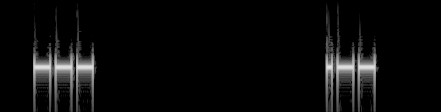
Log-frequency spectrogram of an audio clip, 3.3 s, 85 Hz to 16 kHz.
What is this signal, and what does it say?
Morse code, heard as a keyed tone, about 31 wpm, spaced as for 5 wpm, 700 Hz. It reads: OW
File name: Lesson 38d - Letter q - Two Characters 30wpm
